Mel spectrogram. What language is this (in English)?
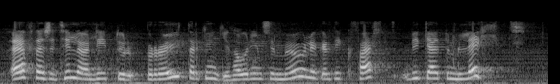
Icelandic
